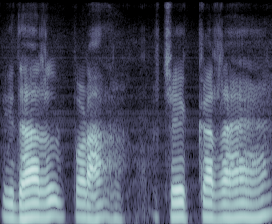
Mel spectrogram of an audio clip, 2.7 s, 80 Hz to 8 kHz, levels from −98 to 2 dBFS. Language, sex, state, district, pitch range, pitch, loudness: Hindi, female, Chhattisgarh, Raipur, 135-145 Hz, 140 Hz, -19 LUFS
